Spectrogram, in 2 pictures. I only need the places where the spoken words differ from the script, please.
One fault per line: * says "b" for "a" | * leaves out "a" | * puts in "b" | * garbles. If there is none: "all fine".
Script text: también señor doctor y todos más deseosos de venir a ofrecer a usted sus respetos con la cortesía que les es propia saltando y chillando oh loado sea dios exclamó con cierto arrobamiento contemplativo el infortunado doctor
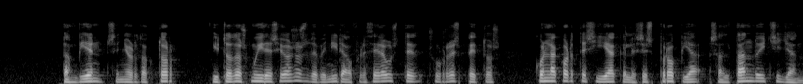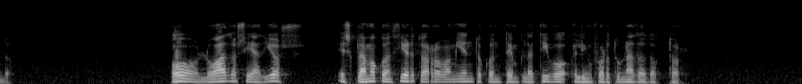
* says "muy" for "más"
